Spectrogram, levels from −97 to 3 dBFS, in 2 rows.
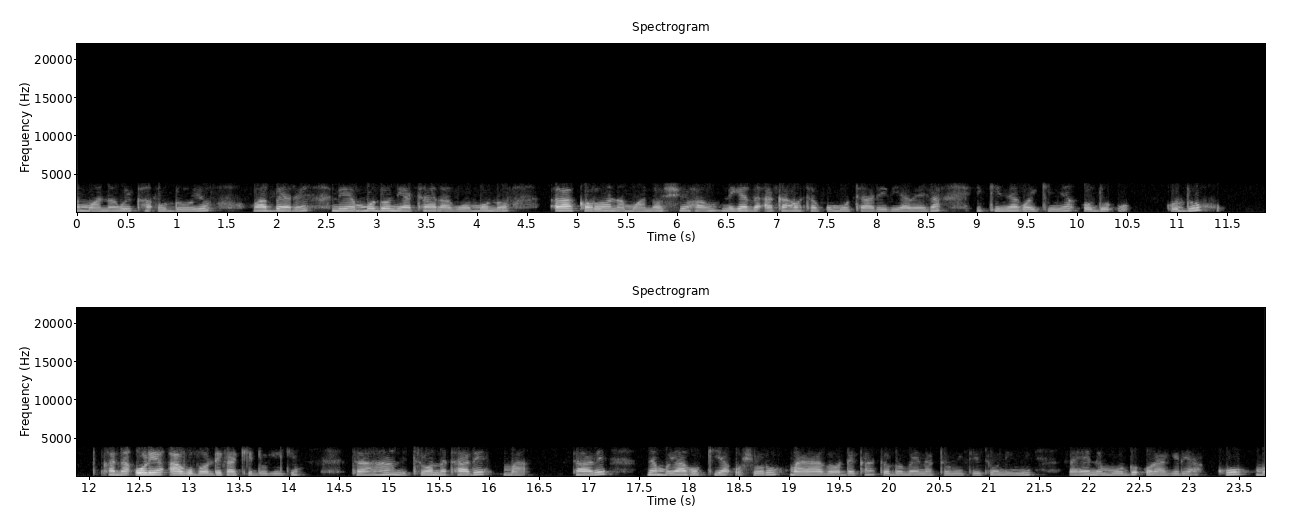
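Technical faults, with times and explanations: No technical faults, so there are no times or explanations to give.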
